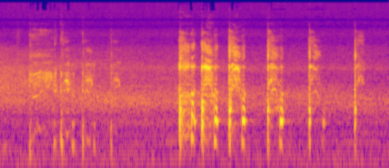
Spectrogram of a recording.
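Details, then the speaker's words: Adult man, recovering from an illness with otherwise no other symptoms and no fever: bouts of about ten harsh coughs in short clusters over a few seconds; persistent cough. "I I I have never CED this much for for a separate body before never but yeah like what's weird is there was literally nothing else wrong with me besides that cough"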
